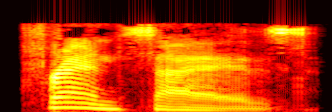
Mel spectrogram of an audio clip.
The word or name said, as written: francizer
